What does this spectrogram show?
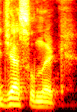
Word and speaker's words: Jeselnik: Anthony Jeselnik, pronounce it right?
